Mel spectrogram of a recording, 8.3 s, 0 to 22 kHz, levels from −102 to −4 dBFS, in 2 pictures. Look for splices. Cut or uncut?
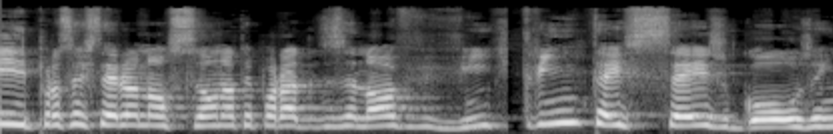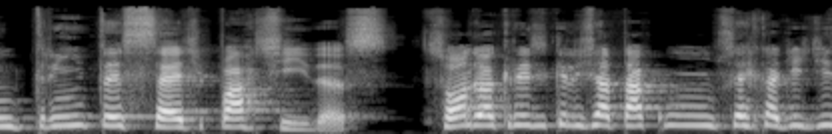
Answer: cut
